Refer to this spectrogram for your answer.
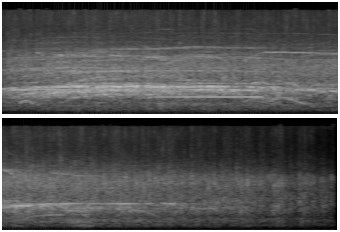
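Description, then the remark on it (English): A church audience bursts into loud, sustained applause for Jesus, mixed with cheers and whoops, holding strong for several seconds before gradually tapering off. “Can we then give Jesus the craziest, loudest round of applause?”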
